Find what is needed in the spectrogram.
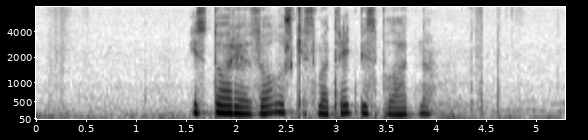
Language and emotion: Russian, neutral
